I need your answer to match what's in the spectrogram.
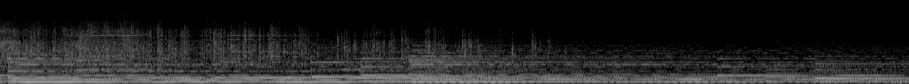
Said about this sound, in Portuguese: Vale aplaudir o Senhor, você pode aplaudir a Ele. Ah, pode ser melhor, vai.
